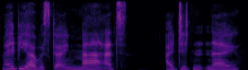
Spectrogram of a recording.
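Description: A woman narrates a first-person story for an audiobook, reading in a measured, deliberate way. Her voice is fairly high with a gravelly, creaky edge, and the sound is dry and close. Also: fairly even intonation, darkish tone, dry recording.

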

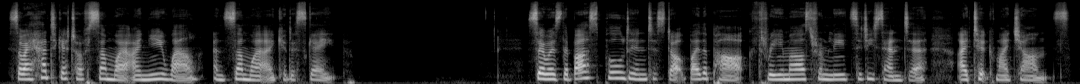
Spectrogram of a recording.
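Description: A woman reading a first-person story aloud in a measured, deliberate way. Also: a little high, gravelly, no echo, studio quality. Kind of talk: scripted audiobook narration.

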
